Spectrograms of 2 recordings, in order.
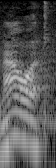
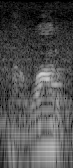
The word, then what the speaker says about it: Nahuatl: Like, no, it's not Nahuatl, it's Nahuatl. Nahuatl.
